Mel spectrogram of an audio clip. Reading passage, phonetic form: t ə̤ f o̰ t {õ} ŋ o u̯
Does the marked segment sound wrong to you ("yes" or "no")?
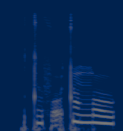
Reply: no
